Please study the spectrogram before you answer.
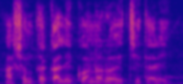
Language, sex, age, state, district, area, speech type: Odia, male, 18-30, Odisha, Malkangiri, urban, read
